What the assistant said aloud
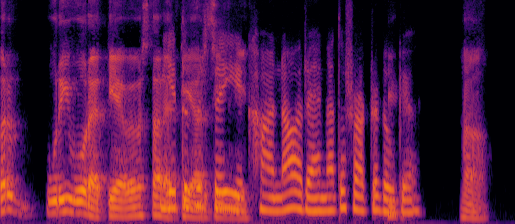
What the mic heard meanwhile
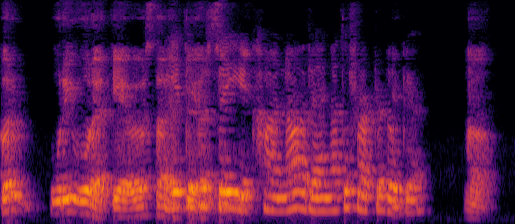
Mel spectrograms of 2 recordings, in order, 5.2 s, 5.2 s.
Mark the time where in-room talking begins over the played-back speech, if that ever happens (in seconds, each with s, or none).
none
